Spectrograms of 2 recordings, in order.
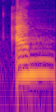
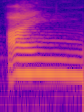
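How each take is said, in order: First: It is said with a southern Vietnamese accent. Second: It is said with a northern Vietnamese accent. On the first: The speaker is from the south. "안 하면 이거는 남부 지역인 거예요" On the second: The speaker is from the north. "아잉 하면은 이거는 북부 지역이고"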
